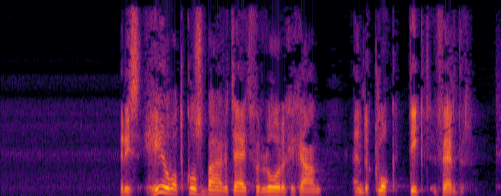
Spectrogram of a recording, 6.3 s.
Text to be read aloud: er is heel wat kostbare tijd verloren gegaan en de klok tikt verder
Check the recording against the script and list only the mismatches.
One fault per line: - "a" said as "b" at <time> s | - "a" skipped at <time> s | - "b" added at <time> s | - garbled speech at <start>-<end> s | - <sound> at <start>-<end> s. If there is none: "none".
none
